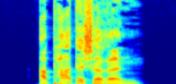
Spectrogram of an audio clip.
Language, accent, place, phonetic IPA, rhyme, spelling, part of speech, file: German, Germany, Berlin, [aˈpaːtɪʃəʁən], -aːtɪʃəʁən, apathischeren, adjective, De-apathischeren.ogg
- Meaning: inflection of apathisch: 1. strong genitive masculine/neuter singular comparative degree 2. weak/mixed genitive/dative all-gender singular comparative degree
